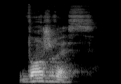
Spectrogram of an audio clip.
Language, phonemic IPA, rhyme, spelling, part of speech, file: French, /vɑ̃ʒ.ʁɛs/, -ɛs, vengeresse, adjective / noun, LL-Q150 (fra)-vengeresse.wav
- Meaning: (adjective) feminine singular of vengeur; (noun) female equivalent of vengeur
